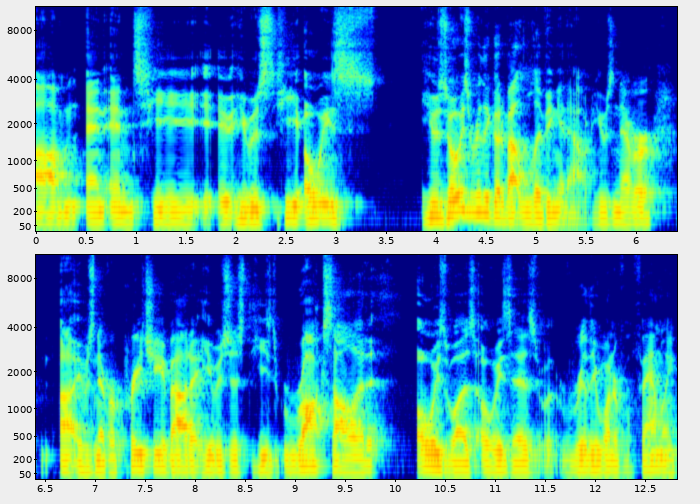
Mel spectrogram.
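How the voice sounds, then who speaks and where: A man with an American accent and a normal speaking voice, fairly low in pitch, with ordinary pitch variation. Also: moderate pace. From New Jersey. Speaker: church member. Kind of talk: interview testimony.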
